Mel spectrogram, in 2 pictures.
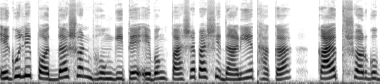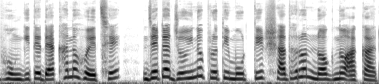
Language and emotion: Bengali, neutral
